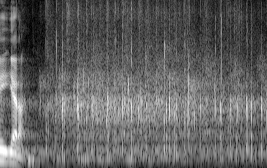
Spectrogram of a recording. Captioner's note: audience applauds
